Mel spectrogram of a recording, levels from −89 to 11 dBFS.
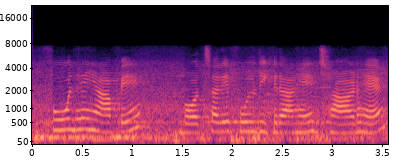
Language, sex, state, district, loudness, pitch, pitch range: Hindi, female, Maharashtra, Mumbai Suburban, -13 LUFS, 235 Hz, 150-240 Hz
